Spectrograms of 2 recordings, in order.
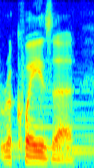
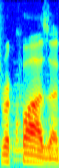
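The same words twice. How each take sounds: First: The ending sounds like the word quasar. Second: The ending does not sound like quasar. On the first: The speaker calls it wrong. "not Rayquaza. Although Rayquaza, I at least get in terms of like Quasar" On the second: The speaker calls it right. "it's Rayquaza"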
